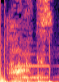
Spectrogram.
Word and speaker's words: mpox: Several months ago, the California Department of Public Health started referring to it as MPX, pronounced MPX or Mpox.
